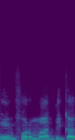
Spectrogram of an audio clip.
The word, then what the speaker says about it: informática: penúltima posición pero en informática no pasa eso en informática tenemos a ver contamos acá es la última y es la penúltima más que es donde está la sílaba tónica es la antepenúltima posición si es la antepenúltima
